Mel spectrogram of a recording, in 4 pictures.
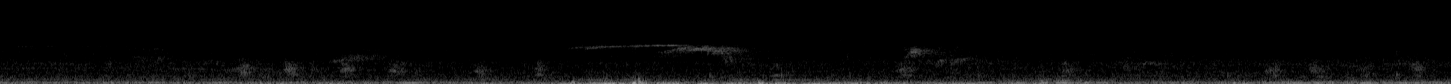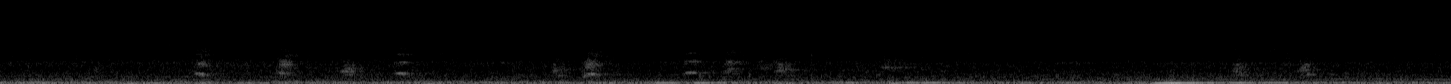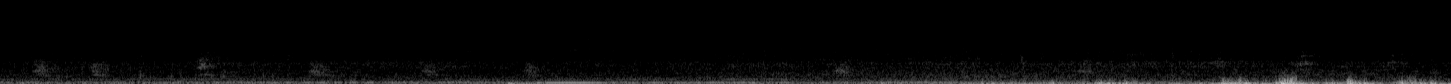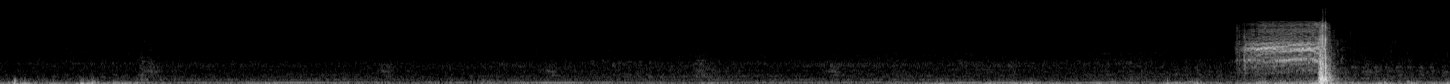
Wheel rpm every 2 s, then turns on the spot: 0, 0, 0, 0, 0, 0, 0, 0, 0, 0, 0, 0, 0, 0, 0, 0, 0, 0, 0, 0, 0, 0, 0, 0, 0, 0, 0, 10, 40.
none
